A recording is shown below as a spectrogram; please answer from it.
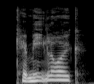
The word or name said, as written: kamelryg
